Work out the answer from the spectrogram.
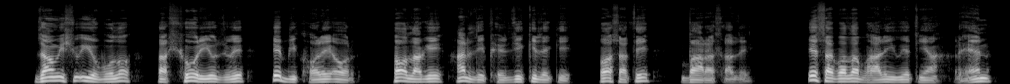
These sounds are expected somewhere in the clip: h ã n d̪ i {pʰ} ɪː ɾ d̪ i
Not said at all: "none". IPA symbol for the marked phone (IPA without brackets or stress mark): pʰ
